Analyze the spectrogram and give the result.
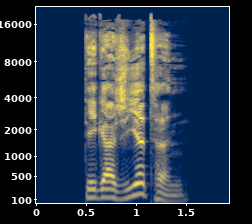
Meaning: inflection of degagiert: 1. strong genitive masculine/neuter singular 2. weak/mixed genitive/dative all-gender singular 3. strong/weak/mixed accusative masculine singular 4. strong dative plural
- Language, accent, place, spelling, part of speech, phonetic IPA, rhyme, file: German, Germany, Berlin, degagierten, adjective, [deɡaˈʒiːɐ̯tn̩], -iːɐ̯tn̩, De-degagierten.ogg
